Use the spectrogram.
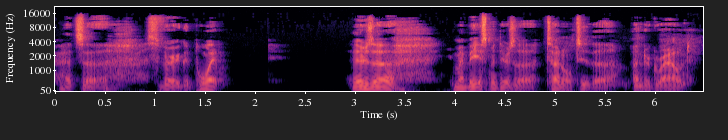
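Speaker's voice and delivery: put-on low-key bartender recounting old business; lightly voiced bartender. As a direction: lightly play a reticent bar owner, kept soft. Plays bartender character explaining the tunnel.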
